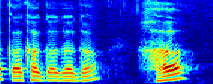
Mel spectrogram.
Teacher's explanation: अकार का, कवर्ग का क, ख, ग, घ, ग, ह और विसर्ग का उच्चारण स्थान कंठ है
